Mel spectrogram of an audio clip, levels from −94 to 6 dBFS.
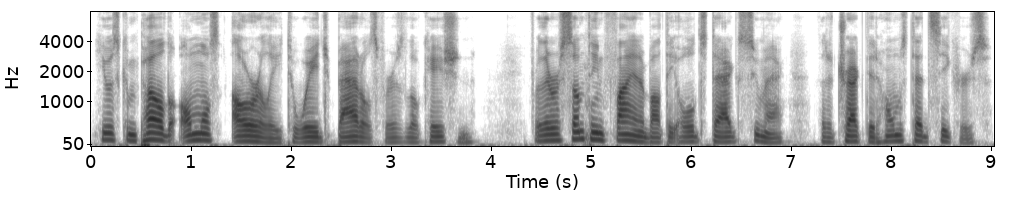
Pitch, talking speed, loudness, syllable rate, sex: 115 Hz, 165 wpm, -21 LUFS, 5.3 syllables/s, male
